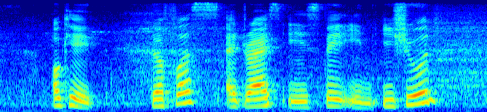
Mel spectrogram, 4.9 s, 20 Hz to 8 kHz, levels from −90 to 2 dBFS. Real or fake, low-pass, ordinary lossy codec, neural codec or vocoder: real; 7.2 kHz; none; none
